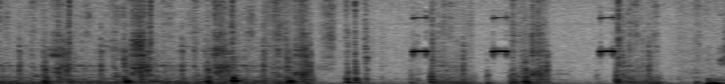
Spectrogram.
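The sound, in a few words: sewing machine stitching an applique curve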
